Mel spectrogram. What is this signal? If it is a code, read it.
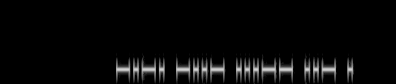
Morse code, heard as a keyed tone, about 27 wpm, 700 Hz. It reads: CX3UE
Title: DXCC-100 Call Signs - 5 Characters - Repeated 3x - 28wpm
